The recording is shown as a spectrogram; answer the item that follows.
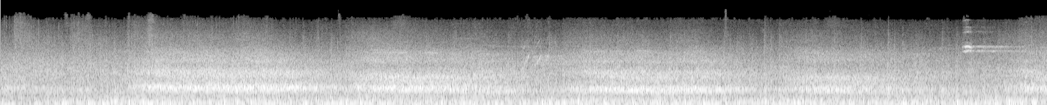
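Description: Football supporters chanting in the stands, many voices singing together in phrases that swell and fade every few seconds.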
